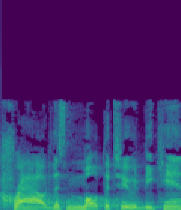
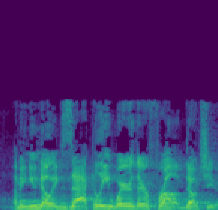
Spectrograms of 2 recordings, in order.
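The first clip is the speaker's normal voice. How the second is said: ordinary delivery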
